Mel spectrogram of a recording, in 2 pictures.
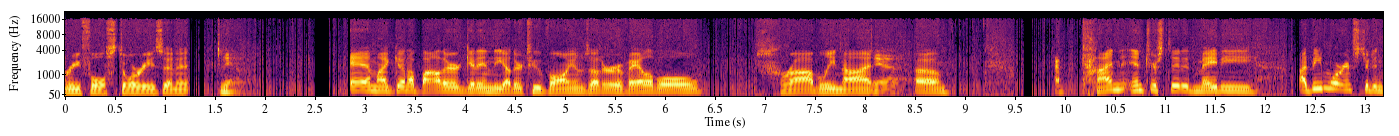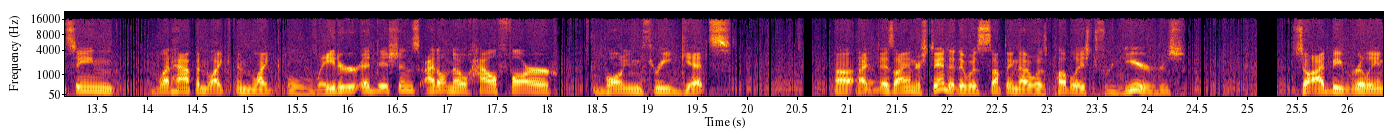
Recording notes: There was an error in editing and there are some audio issues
